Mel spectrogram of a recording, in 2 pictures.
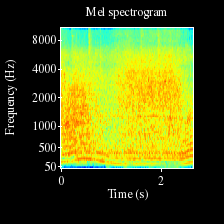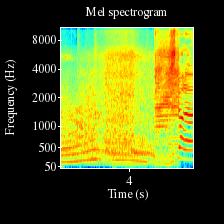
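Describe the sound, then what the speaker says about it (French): A 600-horsepower Mansory-tuned Aston Martin DB9 Volante engine drones loudly from inside, rising and falling in pitch as it pulls hard, ending with a sharp high rev. "L'accélération, elle est violente."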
